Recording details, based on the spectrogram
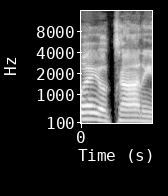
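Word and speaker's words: Ohtani: uh Orioles Twins and ashar wonder what shiao atani is gonna bet on sh sh I'm sorry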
